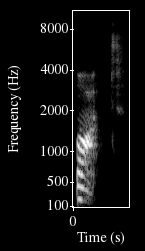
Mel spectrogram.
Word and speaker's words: bought: So Americans will pronounce it taught and bought. So it's just pretty much like caught just now.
